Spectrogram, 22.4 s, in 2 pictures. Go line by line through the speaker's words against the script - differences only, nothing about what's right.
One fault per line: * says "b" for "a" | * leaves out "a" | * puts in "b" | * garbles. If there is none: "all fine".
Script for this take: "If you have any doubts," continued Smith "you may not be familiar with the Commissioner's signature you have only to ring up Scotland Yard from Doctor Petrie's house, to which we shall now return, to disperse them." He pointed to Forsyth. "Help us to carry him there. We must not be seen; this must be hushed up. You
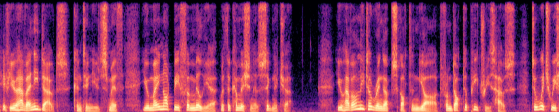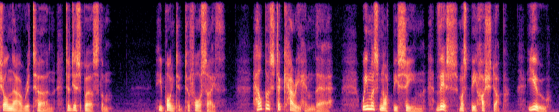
all fine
